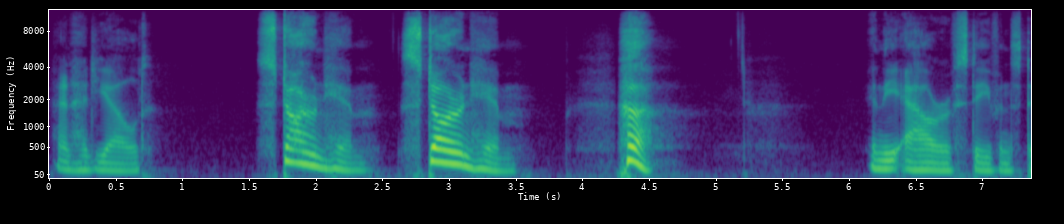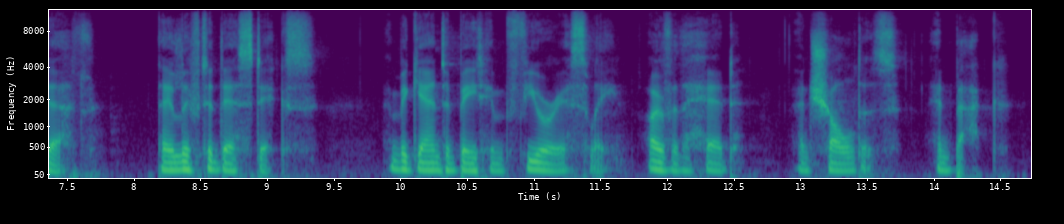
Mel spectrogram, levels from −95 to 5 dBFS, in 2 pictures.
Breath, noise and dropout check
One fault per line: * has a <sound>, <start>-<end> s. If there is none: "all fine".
all fine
